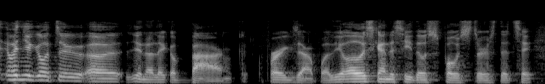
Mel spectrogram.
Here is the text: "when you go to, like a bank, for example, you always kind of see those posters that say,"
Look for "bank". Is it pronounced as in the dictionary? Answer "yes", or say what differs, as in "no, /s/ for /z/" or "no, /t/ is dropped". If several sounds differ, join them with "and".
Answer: yes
